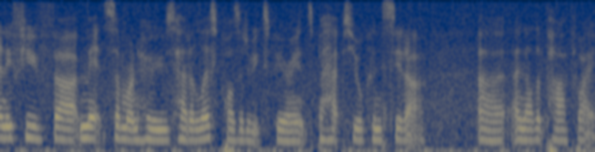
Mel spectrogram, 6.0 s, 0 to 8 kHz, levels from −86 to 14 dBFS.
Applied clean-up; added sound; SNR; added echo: neural mask model Resemble Enhance denoiser.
